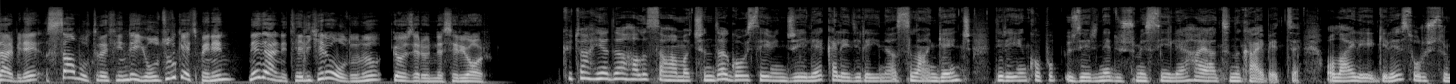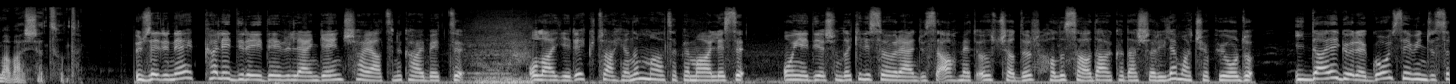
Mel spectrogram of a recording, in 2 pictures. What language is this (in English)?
Turkish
